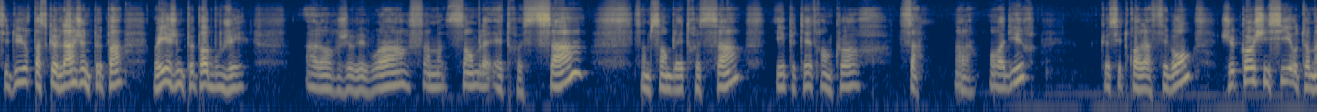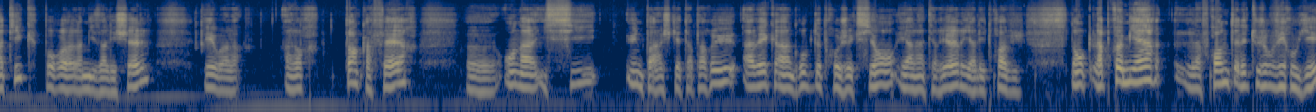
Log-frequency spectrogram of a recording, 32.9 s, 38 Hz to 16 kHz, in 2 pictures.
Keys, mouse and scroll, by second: 0.5-0.8 scroll up 2, 1.4 middle click, 2.1-2.8 scroll down 3, 10.1 click, 15.4 click, 16.2 click, 18.2 click, 19.0-20.3 scroll up 5, 20.5-21.2 right drag, 23.1-23.5 scroll down 2, 24.6 click, 25.0 scroll down 2, 26.3 click, 27.8 scroll down 2, 32.1 click.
